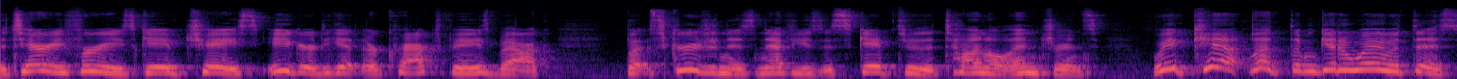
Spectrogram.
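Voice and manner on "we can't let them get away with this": high, shouted cry, yelling. As Scrooge and his nephews escape through the tunnel, the king yells. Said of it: "yelled the king".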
